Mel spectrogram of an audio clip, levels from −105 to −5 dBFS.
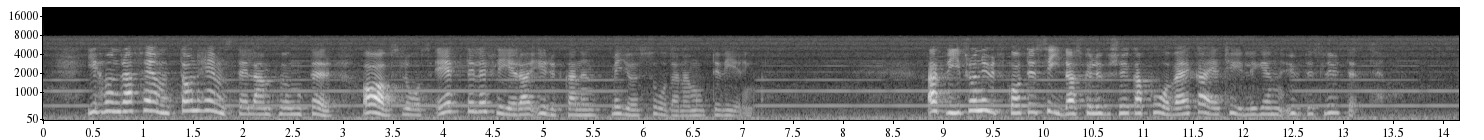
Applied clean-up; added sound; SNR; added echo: none; Wind instrument, woodwind instrument; 17 dB; reverberation time 0.7 s.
